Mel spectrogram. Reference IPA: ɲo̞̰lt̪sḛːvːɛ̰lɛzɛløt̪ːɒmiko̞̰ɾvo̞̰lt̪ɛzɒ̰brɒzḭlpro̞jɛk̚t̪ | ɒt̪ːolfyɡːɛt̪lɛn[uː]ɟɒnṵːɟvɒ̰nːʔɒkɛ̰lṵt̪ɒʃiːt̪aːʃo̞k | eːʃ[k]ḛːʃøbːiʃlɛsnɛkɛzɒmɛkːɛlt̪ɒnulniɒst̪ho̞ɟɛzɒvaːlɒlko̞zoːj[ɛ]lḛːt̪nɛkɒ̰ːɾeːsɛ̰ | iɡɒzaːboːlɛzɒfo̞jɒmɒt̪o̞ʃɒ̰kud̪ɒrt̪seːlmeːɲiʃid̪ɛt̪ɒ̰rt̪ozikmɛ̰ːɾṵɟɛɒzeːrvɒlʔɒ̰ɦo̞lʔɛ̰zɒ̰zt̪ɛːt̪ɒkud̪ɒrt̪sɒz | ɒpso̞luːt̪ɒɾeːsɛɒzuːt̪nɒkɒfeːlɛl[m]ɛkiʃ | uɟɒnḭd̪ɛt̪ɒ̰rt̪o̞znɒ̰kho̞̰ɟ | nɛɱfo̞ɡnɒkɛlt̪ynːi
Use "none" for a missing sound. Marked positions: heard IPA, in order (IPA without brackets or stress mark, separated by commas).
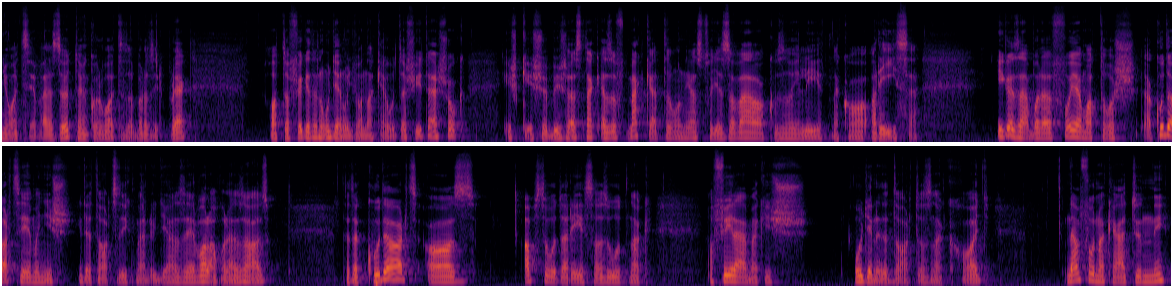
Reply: u, k, i, m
